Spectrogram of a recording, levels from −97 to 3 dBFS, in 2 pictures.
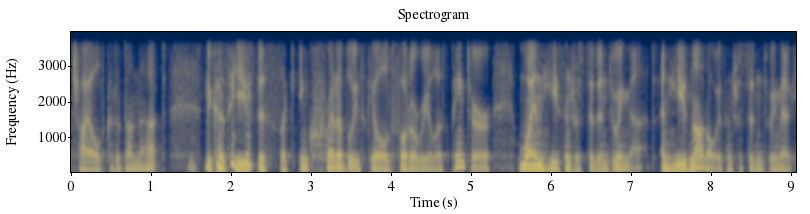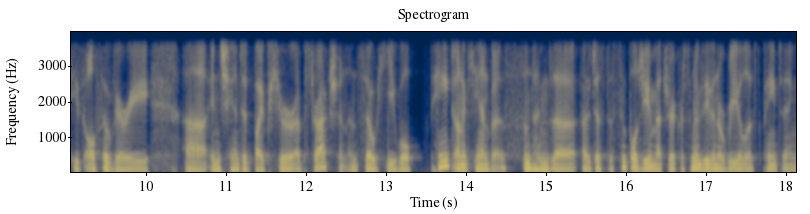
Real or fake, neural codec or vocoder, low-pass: real; none; 3.6 kHz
